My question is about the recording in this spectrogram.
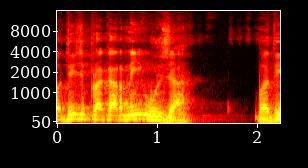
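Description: A man's voice speaking for about a second, with a marker writing on a whiteboard.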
